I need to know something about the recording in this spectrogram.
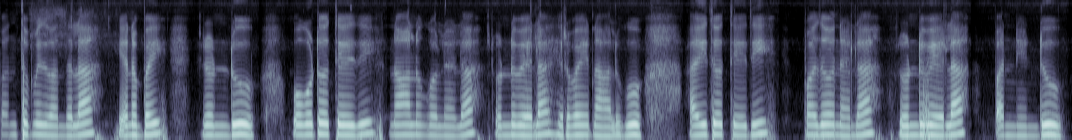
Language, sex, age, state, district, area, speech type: Telugu, female, 45-60, Andhra Pradesh, Chittoor, rural, spontaneous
